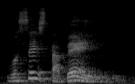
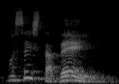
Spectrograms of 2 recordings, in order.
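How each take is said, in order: First: The final word is drawn out, like a question. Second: The final word is drawn out, like a question.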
